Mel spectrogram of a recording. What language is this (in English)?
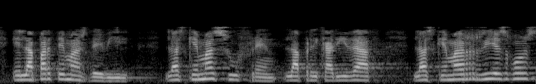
Spanish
